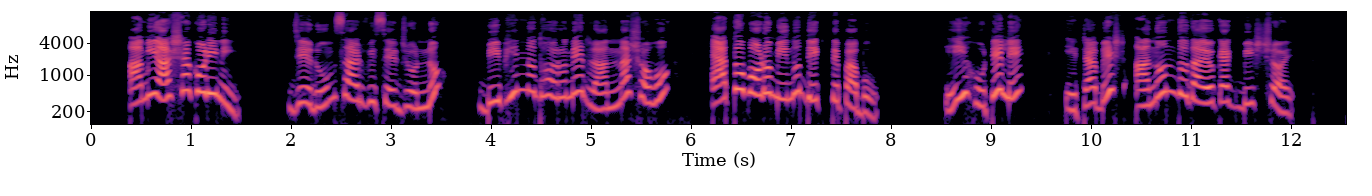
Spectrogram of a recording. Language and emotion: Bengali, surprised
